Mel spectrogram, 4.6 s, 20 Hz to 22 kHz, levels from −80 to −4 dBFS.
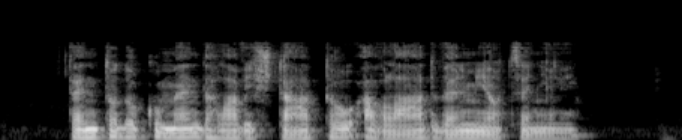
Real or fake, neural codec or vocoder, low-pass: real; none; 7.2 kHz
